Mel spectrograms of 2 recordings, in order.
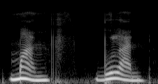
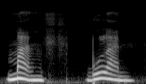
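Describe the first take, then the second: No difference in how they are said.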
